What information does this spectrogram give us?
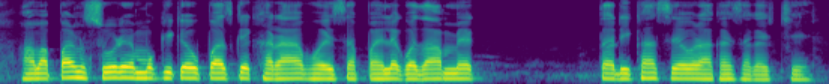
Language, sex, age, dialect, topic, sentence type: Maithili, male, 31-35, Bajjika, agriculture, question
